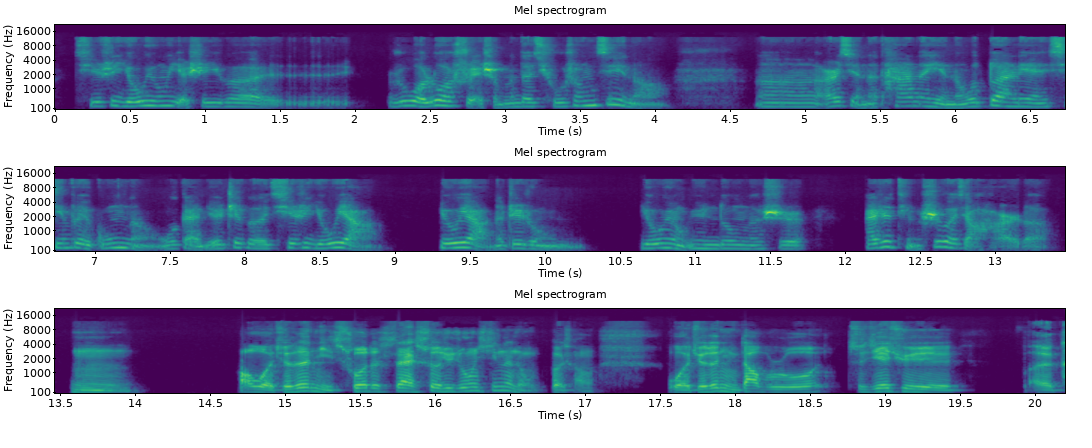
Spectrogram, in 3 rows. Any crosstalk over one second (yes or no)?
no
